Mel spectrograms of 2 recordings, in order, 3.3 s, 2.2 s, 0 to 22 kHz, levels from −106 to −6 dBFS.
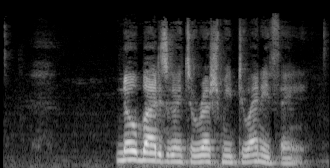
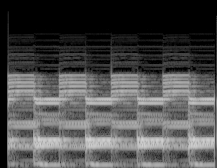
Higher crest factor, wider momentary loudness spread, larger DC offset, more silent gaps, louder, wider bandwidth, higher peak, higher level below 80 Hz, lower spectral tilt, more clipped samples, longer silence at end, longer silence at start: first, 20 dB vs 14 dB; first, 17 LU vs 1 LU; neither; neither; about the same, -29 LUFS vs -27 LUFS; first, 14.5 kHz vs 7 kHz; about the same, -12 dBFS vs -14 dBFS; second, -66 dBFS vs -54 dBFS; about the same, -6 dB/octave vs -5 dB/octave; neither; first, 0.3 s vs 0.05 s; first, 1.15 s vs 0.05 s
